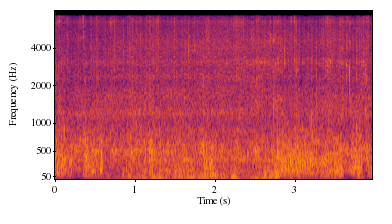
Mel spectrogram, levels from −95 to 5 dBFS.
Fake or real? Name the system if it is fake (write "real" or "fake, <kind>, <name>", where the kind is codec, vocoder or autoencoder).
fake, codec, SNAC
